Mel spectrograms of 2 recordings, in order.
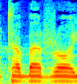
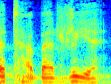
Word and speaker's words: تبری: تو عربی صحیحش تولی و تبریه، ما همون به زبان و همون تلفظ عربیش تلفظ میکنیم، درست فارسیشو شما خودتون تصحیح کنی اگه این صحیح نیست.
